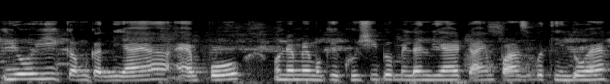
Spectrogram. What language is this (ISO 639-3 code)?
snd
